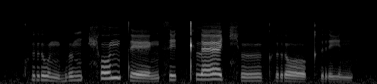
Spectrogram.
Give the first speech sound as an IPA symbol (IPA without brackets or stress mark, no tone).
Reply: kʰ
